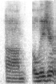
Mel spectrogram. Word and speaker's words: Allegiate: Allegiate rhymes with collegiate.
